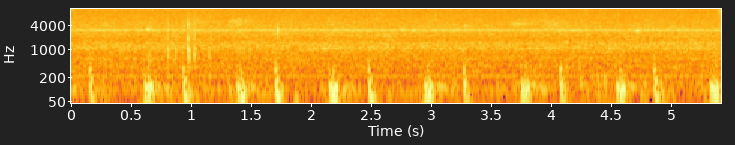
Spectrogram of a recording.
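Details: Long recording of a heartbeat: regular low paired thumps at about 77 per minute over a faint steady hum; a normal heartbeat.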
